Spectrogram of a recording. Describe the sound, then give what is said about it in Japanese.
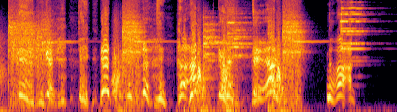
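A ringing metallic clang as a sword is knocked from a hand during a duel in a staging of Hamlet, coming after a stretch of talking and trailing off with a bright, sustained ring. “わが剣がおっと落とされたか”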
